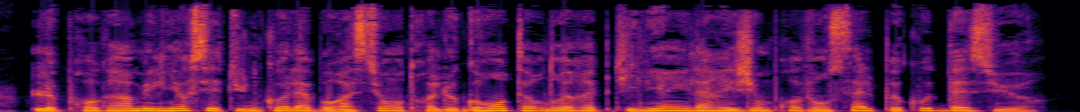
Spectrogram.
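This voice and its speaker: Putting on a robotic character voice, a man speaks high-pitched and deadpan at a fairly quick pace with hardly any pauses. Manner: deadpan, flat.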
